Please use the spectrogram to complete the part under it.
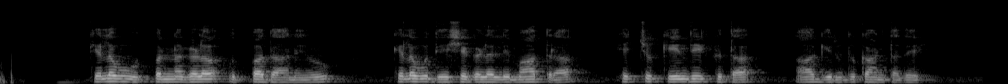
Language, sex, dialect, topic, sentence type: Kannada, male, Coastal/Dakshin, agriculture, statement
